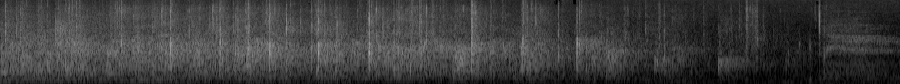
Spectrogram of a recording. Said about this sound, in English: Yeah, we can all clap. That's good. Fine.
